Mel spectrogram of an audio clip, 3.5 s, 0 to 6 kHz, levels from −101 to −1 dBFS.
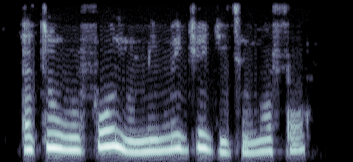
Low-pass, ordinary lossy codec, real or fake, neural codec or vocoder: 5.4 kHz; none; real; none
